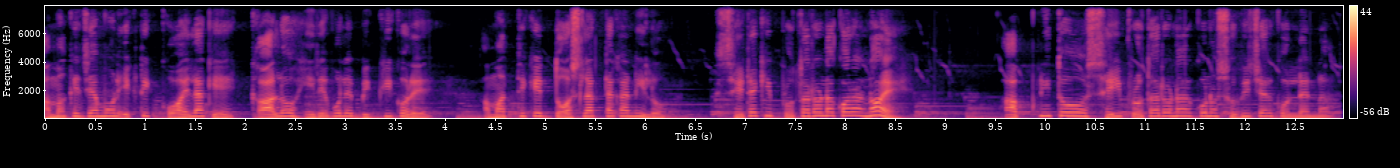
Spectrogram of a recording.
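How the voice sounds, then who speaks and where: A man's voice: high voice, normal speed, soft background music, lightly acted. A man voicing a humble, aggrieved village husband in a cartoon, speaking in a deferential, earnest, pleading way. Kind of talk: cartoon voice acting.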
